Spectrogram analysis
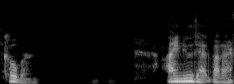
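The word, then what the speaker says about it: Cockburn: T-Bone Bernett, Richard Thompson, Suzanne Vega, uh Leo Cotkkey, Tish Hinosa, Bruce Cochburn, Coburn, sorry, uh John Hammond, Jerry Garcia, it reads as Cochburn, but it's pronounced Coburn.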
